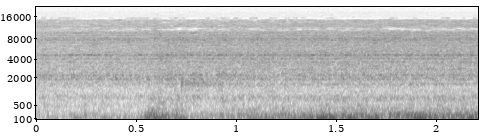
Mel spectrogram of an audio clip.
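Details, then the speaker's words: Gas (oil-burner) heater that had stopped working: emergency on/off switch turned off about a minute, then back on; burner relights with a brief surge, then a low steady rumble settling into an even roar, running normally. "And then you can hear all that noise. Then it came back on."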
